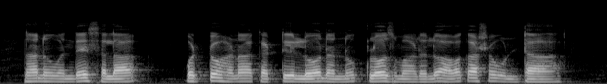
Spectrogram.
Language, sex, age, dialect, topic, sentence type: Kannada, male, 41-45, Coastal/Dakshin, banking, question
